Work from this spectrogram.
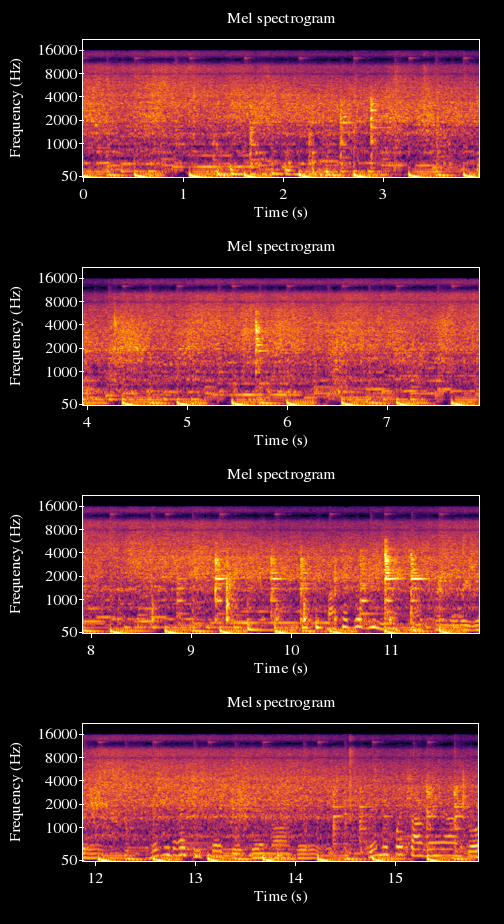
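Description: Onions fry in a pot and are stirred steadily, giving a dense continuous sizzle with rhythmic scraping strokes against the bottom, with no voices.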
